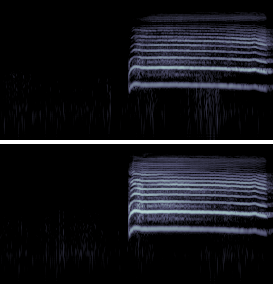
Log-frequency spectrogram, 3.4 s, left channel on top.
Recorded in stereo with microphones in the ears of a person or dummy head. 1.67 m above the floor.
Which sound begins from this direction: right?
A scream, at 1.6 s.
